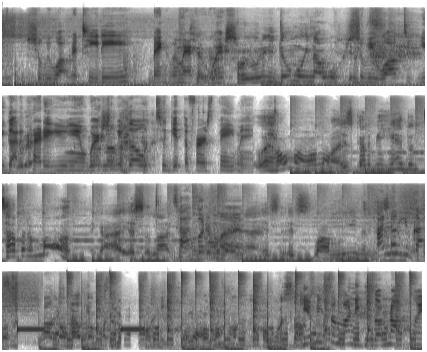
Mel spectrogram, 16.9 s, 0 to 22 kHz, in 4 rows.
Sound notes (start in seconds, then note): 12.4 beep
